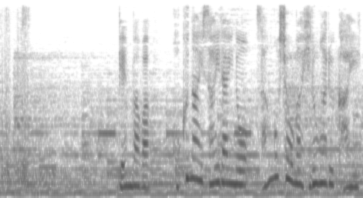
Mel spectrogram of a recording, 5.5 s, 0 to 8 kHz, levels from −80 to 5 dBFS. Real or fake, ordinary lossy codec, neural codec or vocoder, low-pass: real; none; none; 7.2 kHz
